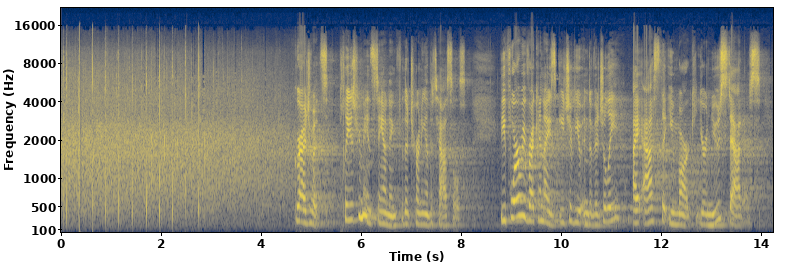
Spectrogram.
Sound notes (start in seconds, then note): 7.0 applause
